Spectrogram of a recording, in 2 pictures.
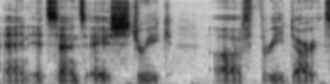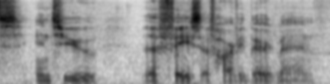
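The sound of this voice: Over light background noise, a man uses a raspy put-on character voice with a slight French accent, very deep and low, at a very slow pace with fairly even intonation. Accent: slight French on the word bird.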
